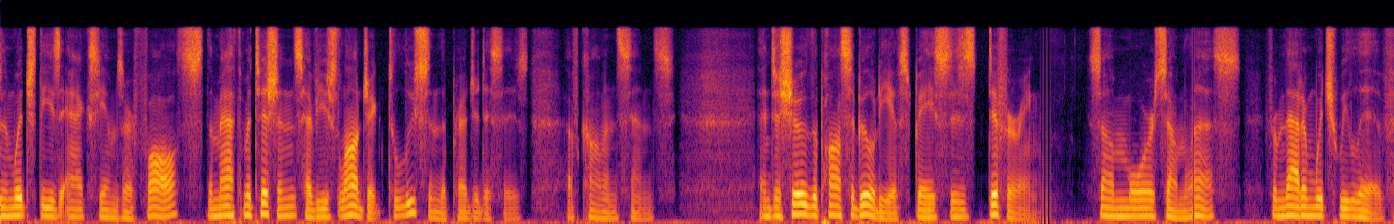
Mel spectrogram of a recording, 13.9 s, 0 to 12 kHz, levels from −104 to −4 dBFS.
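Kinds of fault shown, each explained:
Packet loss on an ADPCM call: the speech breaks into hard-edged silent gaps, first a cluster between 10.40 and 10.56 s, about 80 ms lost across 100 ms with no hole longer than 30 ms, then 20 ms lost at 11.92 s. Lost packets are filled with silence, and the decoder's adaptive predictor and step size drift from the sender's, so the sound resumes slightly distorted before settling.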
